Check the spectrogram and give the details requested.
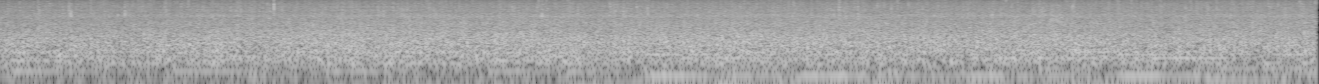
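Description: Torrential rain pouring down, a dense steady hiss of heavy rainfall beating on the tent.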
